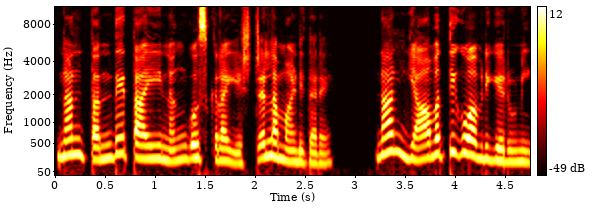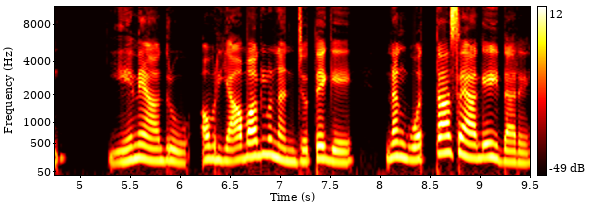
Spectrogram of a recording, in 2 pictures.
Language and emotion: Kannada, happy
